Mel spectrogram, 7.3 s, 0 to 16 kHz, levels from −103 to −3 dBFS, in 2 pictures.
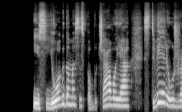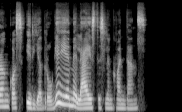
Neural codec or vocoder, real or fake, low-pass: none; real; 14.4 kHz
